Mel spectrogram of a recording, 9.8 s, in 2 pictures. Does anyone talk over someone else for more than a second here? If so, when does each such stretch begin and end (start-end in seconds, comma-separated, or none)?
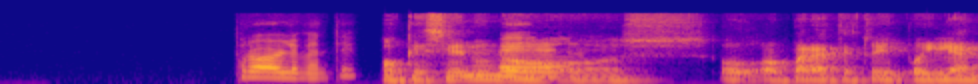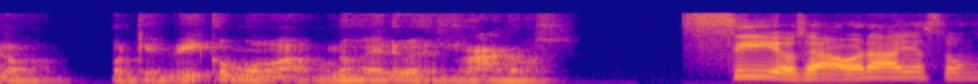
none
